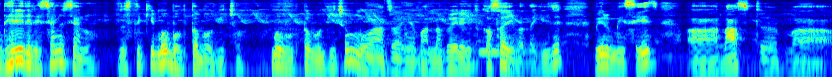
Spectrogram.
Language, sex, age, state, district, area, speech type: Nepali, male, 30-45, West Bengal, Alipurduar, urban, spontaneous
